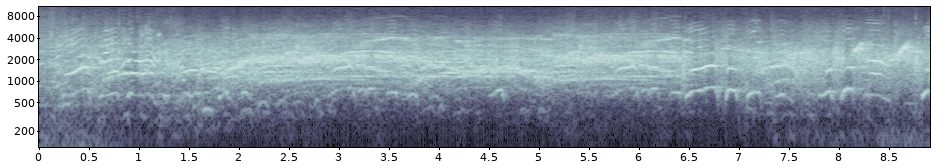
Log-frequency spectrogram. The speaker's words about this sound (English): I mean, holy hell! Scott Baio wishes he had that kind of ovation in this day and age. Was he really that popular back then?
